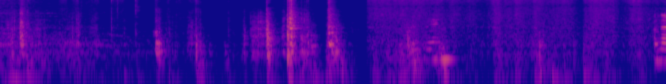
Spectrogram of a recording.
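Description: Large plastic bag rustling and crinkling as an inflated rubber balloon is pushed into it and rubs against the plastic, with a run of sharp crackles and knocks for a few seconds in the middle.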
